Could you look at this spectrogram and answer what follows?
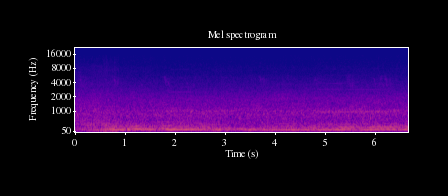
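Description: Low, steady drone of held low notes that shift in pitch a few times, over a soft background hiss.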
